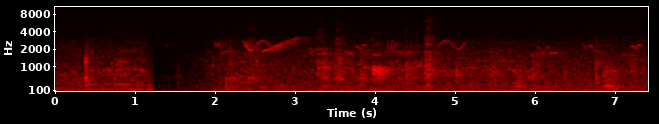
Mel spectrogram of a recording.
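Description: Scrub euphonia calling: short, thin whistled notes that waver up and down, a few together about two seconds in and another near the middle, over a low background rumble. The sound drops out briefly about a second in.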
